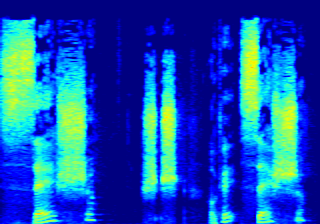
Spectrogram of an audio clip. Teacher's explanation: we've got this E accent grave here, so it's really open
